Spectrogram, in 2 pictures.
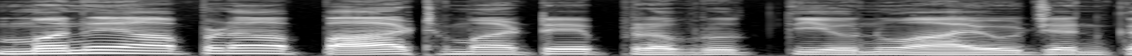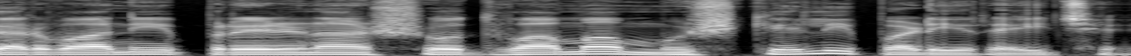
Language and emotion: Gujarati, sad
